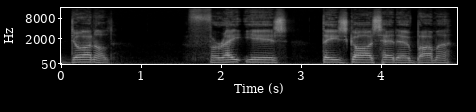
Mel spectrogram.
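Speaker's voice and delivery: put-on a light, slowed Australian accent for Murdoch. Comedian reading Murdoch's line in a hinted Australian accent. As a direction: stretch out "eight years" in a mild Australian accent. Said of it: "I'll do an Australian accent for Murdoch".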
